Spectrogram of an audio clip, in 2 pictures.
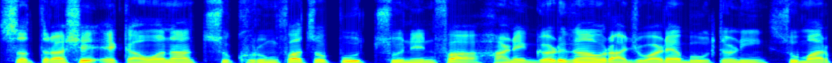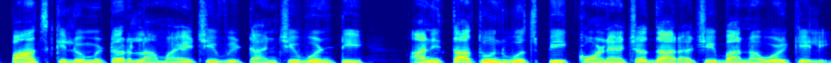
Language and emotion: Goan Konkani, neutral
